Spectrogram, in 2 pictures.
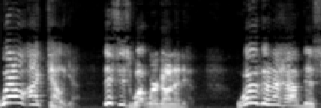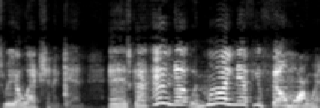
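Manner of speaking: put-on celebrity voice done badly, with swooping pitch. Retelling a cartoon scene, Rosie O'Donnell explains the plan: bad Rosie O'Donnell impression. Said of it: "I can't really do a good Rosie impression".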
